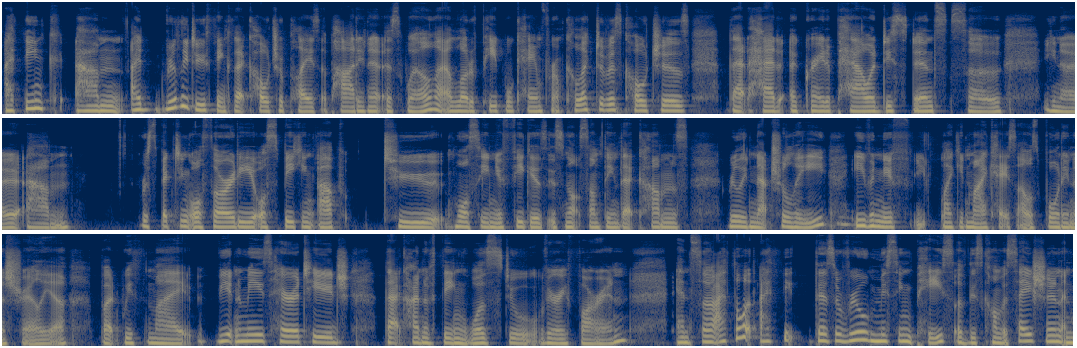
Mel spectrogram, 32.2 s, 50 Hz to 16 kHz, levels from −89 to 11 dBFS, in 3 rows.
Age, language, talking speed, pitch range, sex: 20-39, English, 165 wpm, 145-175 Hz, female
